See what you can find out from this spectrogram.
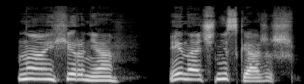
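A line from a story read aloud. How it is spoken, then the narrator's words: Sighing. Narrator (Russian): вздохнула она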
